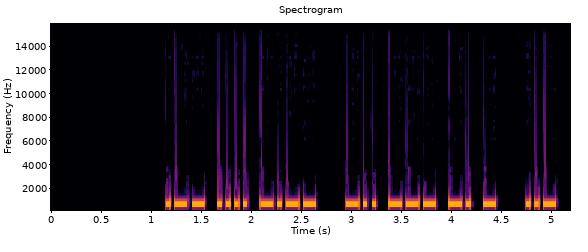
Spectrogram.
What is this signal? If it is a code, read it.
Morse code, heard as a keyed tone, about 28 wpm, 700 Hz. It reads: WHY DONT U
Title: Sentences from Top 300 Words and Abbreviations 28wpm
